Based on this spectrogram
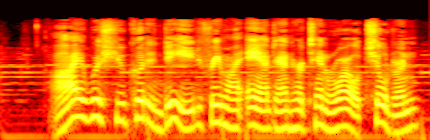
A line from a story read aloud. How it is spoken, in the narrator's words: said she eagerly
